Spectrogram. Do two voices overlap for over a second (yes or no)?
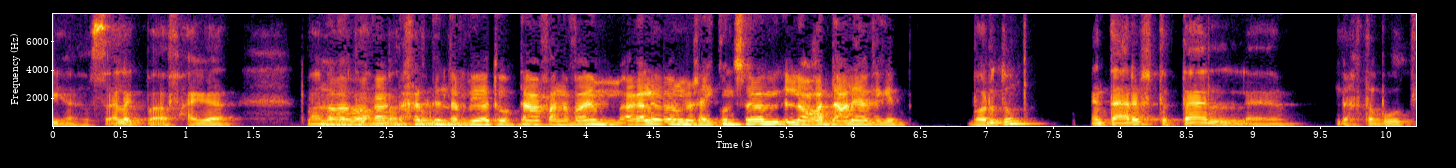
yes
